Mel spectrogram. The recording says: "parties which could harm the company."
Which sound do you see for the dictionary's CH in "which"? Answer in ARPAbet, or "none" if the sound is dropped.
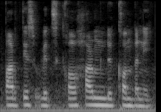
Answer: S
